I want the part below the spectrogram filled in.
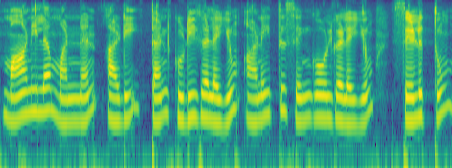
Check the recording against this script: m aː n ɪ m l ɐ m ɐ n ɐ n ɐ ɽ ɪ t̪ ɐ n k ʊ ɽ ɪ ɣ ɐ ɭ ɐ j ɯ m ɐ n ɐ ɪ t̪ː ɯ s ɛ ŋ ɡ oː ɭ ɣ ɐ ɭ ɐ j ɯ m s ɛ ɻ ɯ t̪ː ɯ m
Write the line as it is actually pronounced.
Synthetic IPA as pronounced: m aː n ɪ l ɐ m ɐ nː ɐ n ɐ ɽ i t̪ ɐ n k ʊ ɽ ɪ ɣ ɐ ɭ ɐ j ɯ m ɐ n ɐ ɪ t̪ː ɯ s ɛ ŋ ɡ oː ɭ ɣ ɐ ɭ ɐ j ɯ m s ɛ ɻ ɯ t̪ː ɯ m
